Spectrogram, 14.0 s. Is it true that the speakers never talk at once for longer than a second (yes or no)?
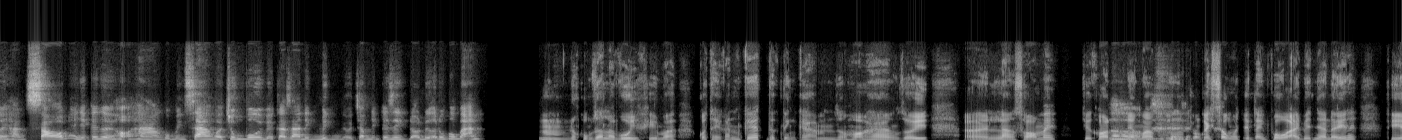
yes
